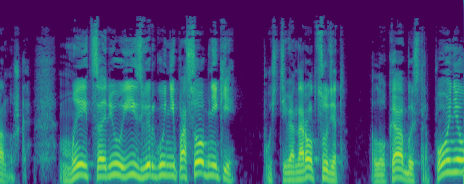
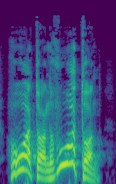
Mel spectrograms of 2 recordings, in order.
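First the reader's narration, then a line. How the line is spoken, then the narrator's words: Joyful group cry. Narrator (Russian): радостно вскричали панычи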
